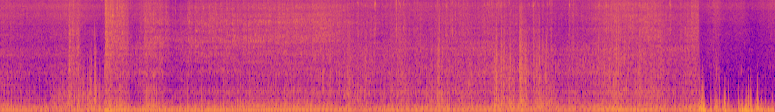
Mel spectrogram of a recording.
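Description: Engine running with a steady low drone. Near the end come several louder irregular knocks.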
